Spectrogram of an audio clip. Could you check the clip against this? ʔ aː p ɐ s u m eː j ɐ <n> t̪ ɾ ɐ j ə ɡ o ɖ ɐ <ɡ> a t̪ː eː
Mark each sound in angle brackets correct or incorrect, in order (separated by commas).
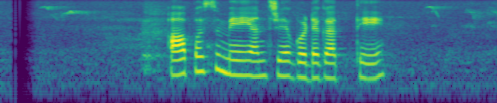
correct, correct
